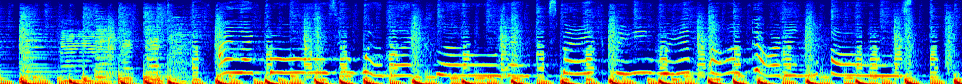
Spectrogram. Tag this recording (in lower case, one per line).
music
